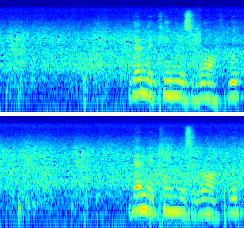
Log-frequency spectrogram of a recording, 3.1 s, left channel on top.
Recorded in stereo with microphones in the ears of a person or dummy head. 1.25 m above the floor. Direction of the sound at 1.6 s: 65° left (ahead or behind).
